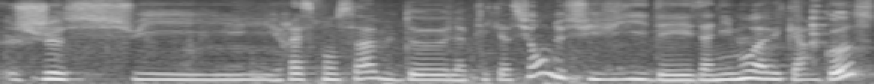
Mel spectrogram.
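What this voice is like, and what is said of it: Toulouse regional French accent. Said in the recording (French): “Je travaille chez CLS ... à Toulouse. Vous allez vite vous en rendre compte dans mon accent.”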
